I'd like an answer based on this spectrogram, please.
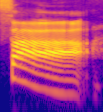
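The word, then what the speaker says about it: ث: Some people make the mistake in pronouncing this letter. They mistake it as in they mistakenly pronounce it as sin. They will pronounce sin and think they are pronouncing Tha. There is a difference between the pronunciation. When you just say, for instance, the word thumma in the Quran, which means then, thumma, and you say sum, you have just pronounced sin.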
